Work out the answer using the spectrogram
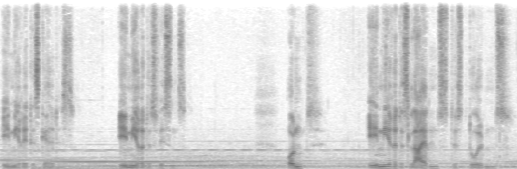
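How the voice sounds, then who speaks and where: An actor playing an earnest, humble traveller and narrator in a literary radio drama, speaking in a measured way. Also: male voice, low-pitched, loud music behind the voice. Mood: humble, reflective.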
